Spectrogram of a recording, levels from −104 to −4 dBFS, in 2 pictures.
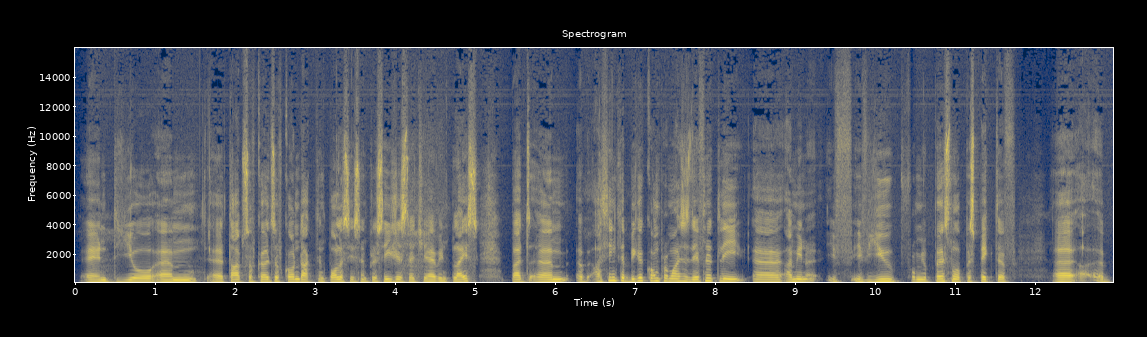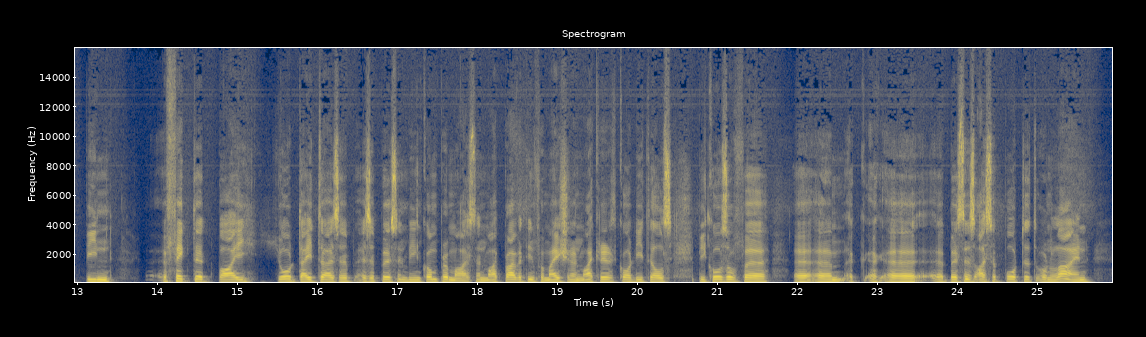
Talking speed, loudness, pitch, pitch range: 165 wpm, -20 LUFS, 140 Hz, 130-150 Hz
